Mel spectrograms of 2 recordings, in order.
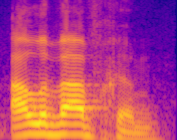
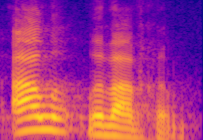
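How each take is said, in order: First: The two words run together without a pause. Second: A short pause separates the two words. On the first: The two identical sounds merge into one. The speaker calls it wrong. "if you said it quickly, it might sound" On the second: Both identical sounds are heard separately. The speaker calls it right. "you have to say"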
